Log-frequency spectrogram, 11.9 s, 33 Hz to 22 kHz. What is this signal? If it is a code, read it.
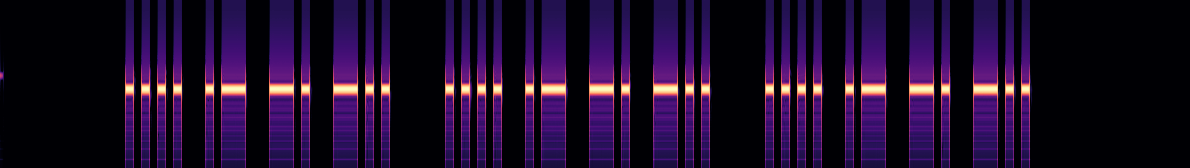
Morse code, heard as a keyed tone, about 15 wpm, 700 Hz. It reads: HAND HAND HAND
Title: Top 500 Words Repeated 15wpm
